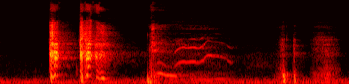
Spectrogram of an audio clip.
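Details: A young child gives two quick, forced pretend coughs, followed by a brief vocal sound and two small coughs: a voluntary pretend cough.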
